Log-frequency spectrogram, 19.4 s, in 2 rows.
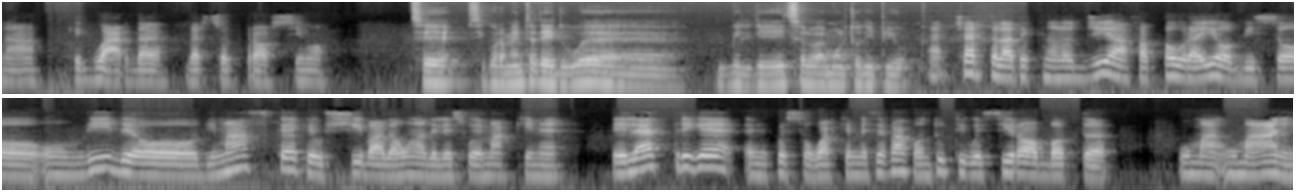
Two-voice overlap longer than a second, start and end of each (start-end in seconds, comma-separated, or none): none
